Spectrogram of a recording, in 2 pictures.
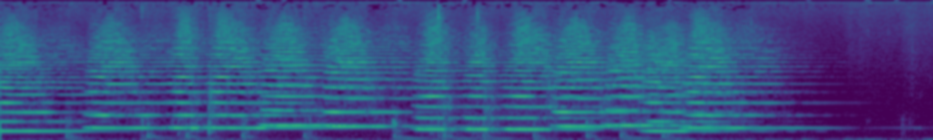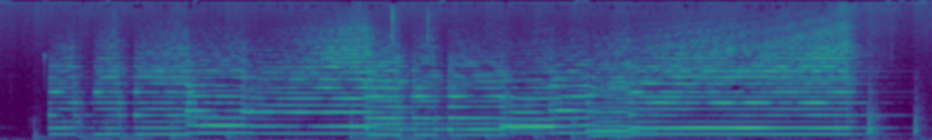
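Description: A slow, brass-like trailer melody played by layered synthesizer leads and sampled orchestral brass, in two phrases. The first phrase is a single line that fades away; after a short pause the second phrase comes in with the melody doubled an octave lower, the orchestral brass forming the lower octave under the Retrologue lead layers.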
